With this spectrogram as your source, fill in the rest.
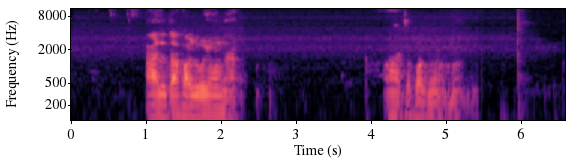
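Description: A young man speaks casually over an online call.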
